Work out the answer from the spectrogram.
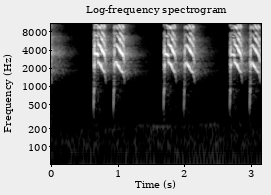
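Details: Harsh doubled chirps from an Indian ringneck parrot, two rasping descending notes close together, repeated three times about a second apart, with near silence in between.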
